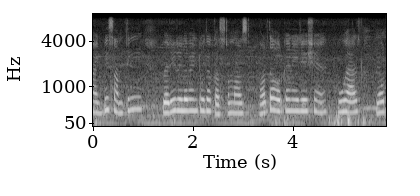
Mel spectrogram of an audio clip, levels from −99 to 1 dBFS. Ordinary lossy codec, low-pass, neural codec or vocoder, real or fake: none; 7.2 kHz; none; real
